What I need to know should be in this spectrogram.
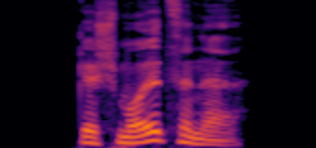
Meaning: inflection of geschmolzen: 1. strong/mixed nominative/accusative feminine singular 2. strong nominative/accusative plural 3. weak nominative all-gender singular
- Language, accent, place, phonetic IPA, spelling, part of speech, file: German, Germany, Berlin, [ɡəˈʃmɔlt͡sənə], geschmolzene, adjective, De-geschmolzene.ogg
